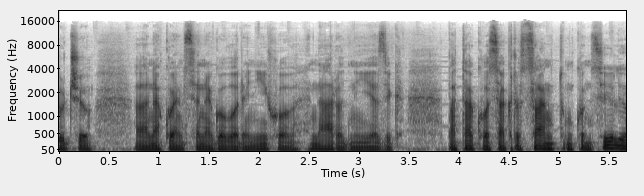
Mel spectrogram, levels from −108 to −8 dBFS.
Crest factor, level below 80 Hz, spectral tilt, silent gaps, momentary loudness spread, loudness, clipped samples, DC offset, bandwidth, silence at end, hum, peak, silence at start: 18 dB; -26 dBFS; -6 dB/octave; none; 9 LU; -21 LUFS; under 0.1%; under 0.1%; 15.5 kHz; 0 s; none; -2 dBFS; 0 s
